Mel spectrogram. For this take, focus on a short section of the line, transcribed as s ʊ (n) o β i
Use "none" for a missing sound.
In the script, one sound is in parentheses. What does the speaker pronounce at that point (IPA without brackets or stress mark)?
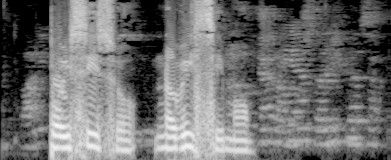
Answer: n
